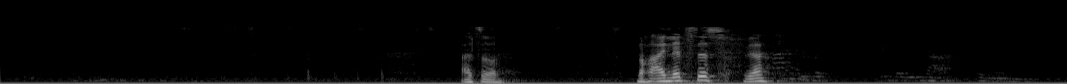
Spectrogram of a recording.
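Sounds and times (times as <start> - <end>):
pen scratching on paper in handwriting strokes: 1.8 - 4.9, 5.5 - 6.8
speech: 4.6 - 5.2, 6.4 - 7.9.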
